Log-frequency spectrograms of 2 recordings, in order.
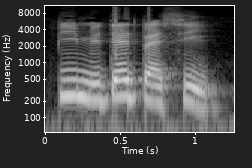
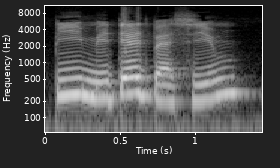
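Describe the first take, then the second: First: The u is dropped and the particle is linked. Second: The final particle keeps its full u vowel.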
